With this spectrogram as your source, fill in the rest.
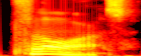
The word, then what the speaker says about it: floors: Rồi số nhiều của nó là thêm chữ s vô và phát âm là chữ z, floors.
